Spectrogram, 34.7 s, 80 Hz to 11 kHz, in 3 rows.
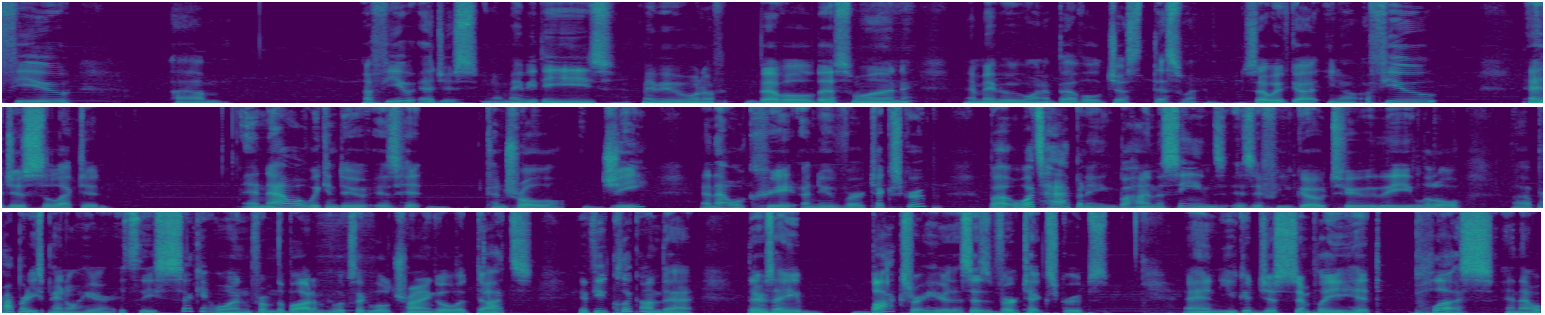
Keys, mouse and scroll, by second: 1.3 shift+click, 2.9 click, 3.7 shift+click, 4.4-6.4 middle drag, 6.4 shift+click, 7.0-8.4 middle drag, 8.4 shift+click, 8.9-12.0 middle drag, 12.5-15.7 shift+middle drag, 16.1 ctrl+g, 27.6 click, 29.9-34.3 drag.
